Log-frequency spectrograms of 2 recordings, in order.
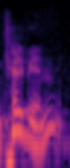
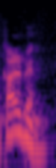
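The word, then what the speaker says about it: Calvin: 원래 여러분 이제 존 켈빈, 요한 깔뱅, 이 프랑스 옛날에 불어 지역이란 말, 불어 지역 칼빈이 그러니까 영어식을 발음하다 보니까 뭐 켈빈 칼빈 하는 것이고 원래는 이제 깔뱅인데 깔뱅도 보면 여러분 이제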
